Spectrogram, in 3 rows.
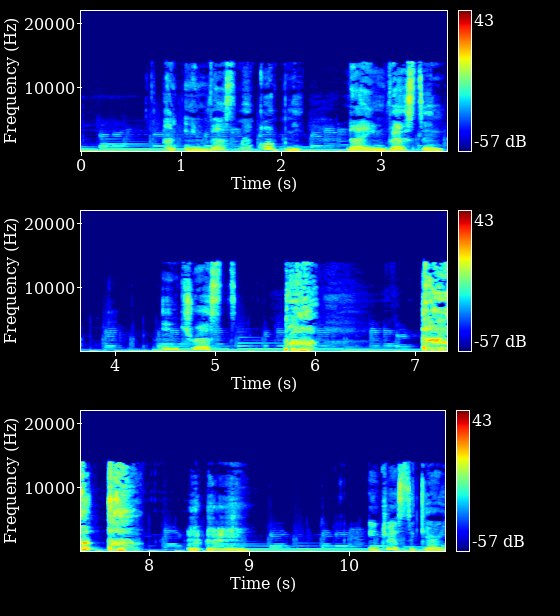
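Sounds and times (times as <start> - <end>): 
speech: 0.8 - 3.7, 4.4 - 6.2, 7.7 - 8.9, 10.2 - 10.9
harsh coughing: 5.7 - 6.2, 7.1 - 9.0.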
